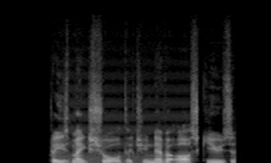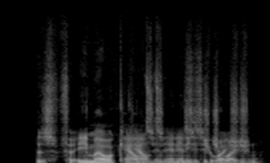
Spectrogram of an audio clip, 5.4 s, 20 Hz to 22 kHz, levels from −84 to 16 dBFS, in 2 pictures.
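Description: From 0.57 to 1.90 s there's GSM phone buzz: a nearby 2G phone on a call is pulsing its transmitter about 217 times a second, and the audio circuitry rectifies those bursts. You get a hard, raspy 217 Hz buzz full of harmonics, nearly steady and sitting about 24 dB under the speech.

Then at 2.33 s there's a rebuffering stall. The player ran dry of downloaded audio, so the speech cuts to dead silence until 3.07 s and then picks up exactly where it left off. Nothing's missing, but about 735 ms of extra time gets inserted.

From 3.92 s to the end, it's channel delay (doubling). One channel runs about 93 ms behind the other, which fits a 4096-sample buffer, and once they're summed to mono that late copy stands out at equal level as a distinct slapback doubling of the speech.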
